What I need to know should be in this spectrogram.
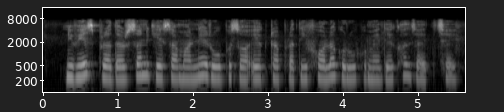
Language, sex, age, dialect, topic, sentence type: Maithili, female, 25-30, Bajjika, banking, statement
